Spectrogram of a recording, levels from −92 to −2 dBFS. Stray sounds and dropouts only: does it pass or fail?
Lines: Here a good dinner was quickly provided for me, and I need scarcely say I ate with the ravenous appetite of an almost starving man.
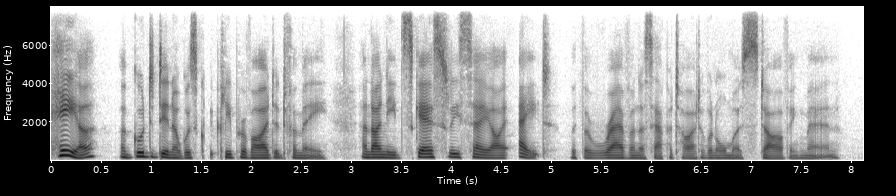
fail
